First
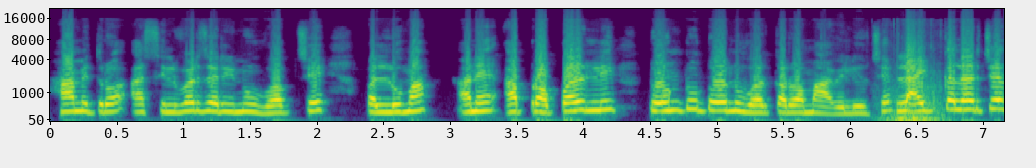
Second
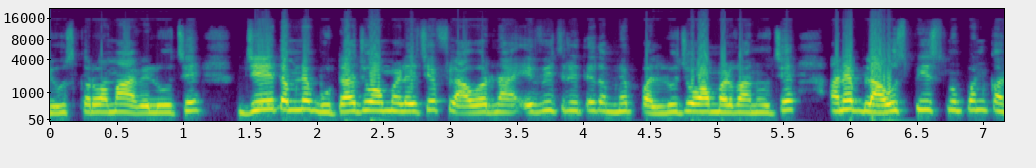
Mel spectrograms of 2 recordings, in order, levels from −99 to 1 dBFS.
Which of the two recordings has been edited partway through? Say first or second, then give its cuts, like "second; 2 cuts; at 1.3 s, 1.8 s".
first; 1 cut; at 6.2 s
